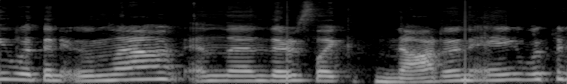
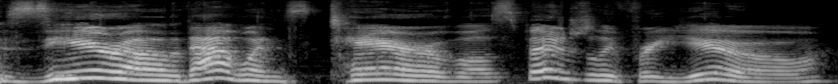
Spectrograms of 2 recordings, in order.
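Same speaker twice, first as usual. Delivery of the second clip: loud, slower exclamation; loud outburst; 11 dB louder, slower than usual. Real, not acted. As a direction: blurt it out loudly, then slow. Excited outburst about Zero.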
